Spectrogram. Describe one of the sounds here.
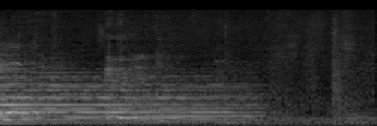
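A congregation sings together in a large hall and the singing fades out.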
